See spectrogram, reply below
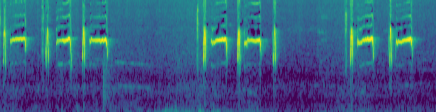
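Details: Repeated prinia phrases: sharp clicks followed by flat, slightly rising whistles, given in bursts of three with pauses, plus brief low rustling in the middle.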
